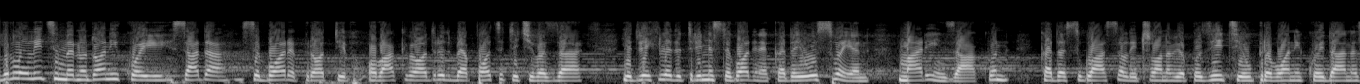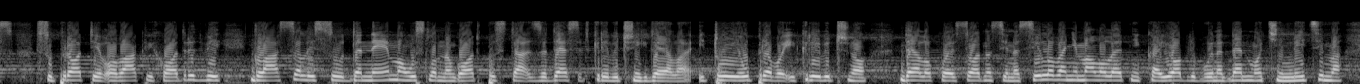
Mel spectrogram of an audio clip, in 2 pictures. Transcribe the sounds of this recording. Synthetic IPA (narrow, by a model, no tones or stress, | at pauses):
ʋr̩lˠojelit̪semeɾnood̪o̞nixko̞jisad̪ase̞bo̞ɾepɾo̞t̪iʋo̞ʋakʋe̞o̞d̪ɾe̞d̪beapo̞t̪sjet̪it͡ɕeʋasd̪ajed̪ʋeːxiʎad̪et̪ɾiːnɛst̪e̞ɡo̞d̪ine̞kad̪ajeusʋo̞jen | maɾinzaːko̞n | kad̪asuɡlˠasalit͡ʃlˠano̞ʋiopo̞ziːt̪sijeupɾaʋoo̞niko̞jid̪anasː | upɾo̞t̪iʋoʋakʋixo̞d̪ɾed̪bi | ɡlˠasalisud̪aneːmauslˠo̞ʋno̞ɡo̞t̪pust̪azad̪eset̪kɾiʋit͡ʂniɣd̪eːla̰ʔit̪uːjeupɾaʋo̞ikɾiʋit͡ʂno | d̪elˠo̞ko̞je̞seo̞d̪no̞sinasilo̞ʋaɲe̞malˠo̞let̪nikaio̞bʎubunad̪nemot͡ɕɲimliːt̪sima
